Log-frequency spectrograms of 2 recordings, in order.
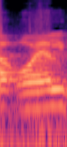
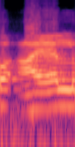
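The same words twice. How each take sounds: First: ऑयल opening on a rounded "o"; standard pronunciation. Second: आयल opening on "aa"; UP-style pronunciation. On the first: Shown as a demonstration. Teacher on how UP people talk, ऑयल with "o". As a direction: say "o-yal" for ऑयल. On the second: Retold or imitated. Teacher imitating UP speakers, आयल with "aa". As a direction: say "aa-yal" for आयल. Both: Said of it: "ऑयल को आयल बोलता है".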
